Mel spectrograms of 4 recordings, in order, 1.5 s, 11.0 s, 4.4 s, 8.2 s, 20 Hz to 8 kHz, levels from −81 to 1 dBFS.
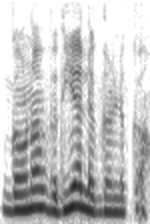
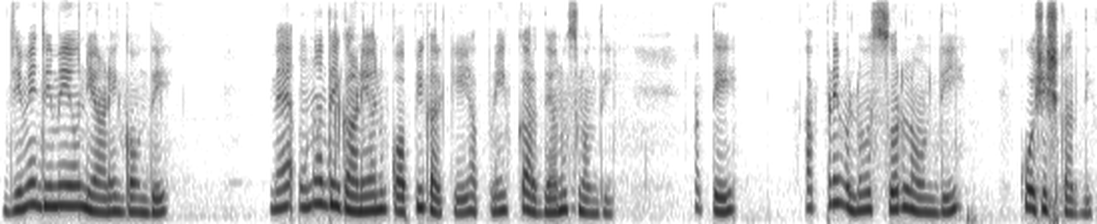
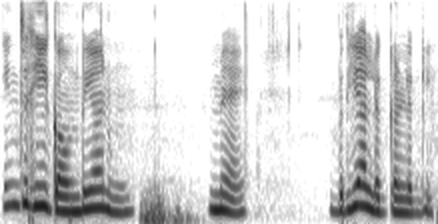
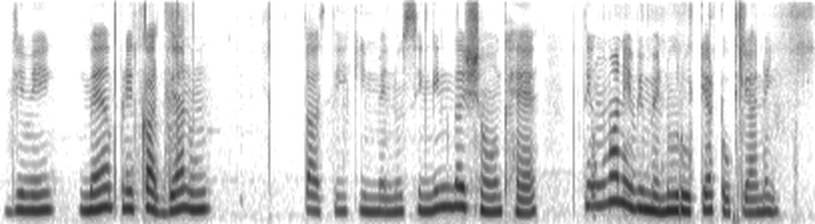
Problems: background sounds at intervals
